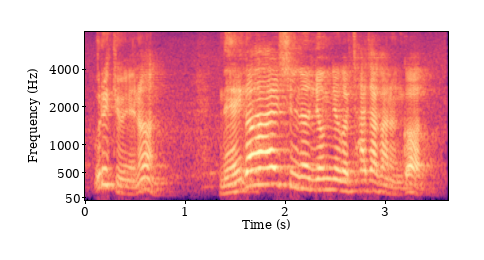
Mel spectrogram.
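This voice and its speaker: The pitch moves in very wide swings. Audible room echo and noticeable background noise fill the recording. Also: man. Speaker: pastor. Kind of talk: sermon. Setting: church. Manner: loud.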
